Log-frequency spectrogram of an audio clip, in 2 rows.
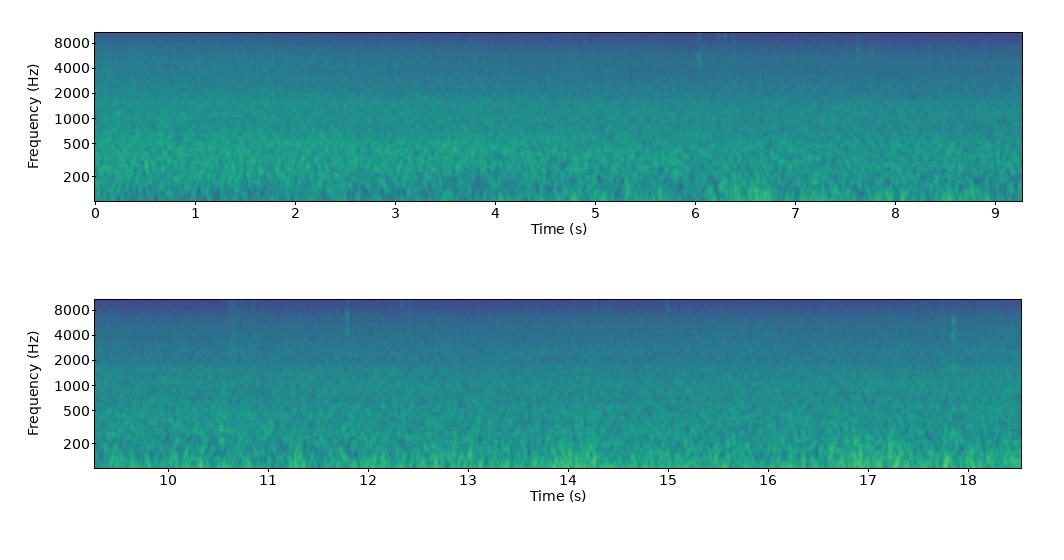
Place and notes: summer afternoon with strong and hot winds
29 July 2013, ~19:00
